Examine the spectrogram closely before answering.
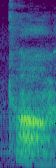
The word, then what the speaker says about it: calm: Calm. Exactly. So it's a long A. It's an like elongation. 3 A's. Yeah, it's like calm. Calm. Calm. Calm. Exactly.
